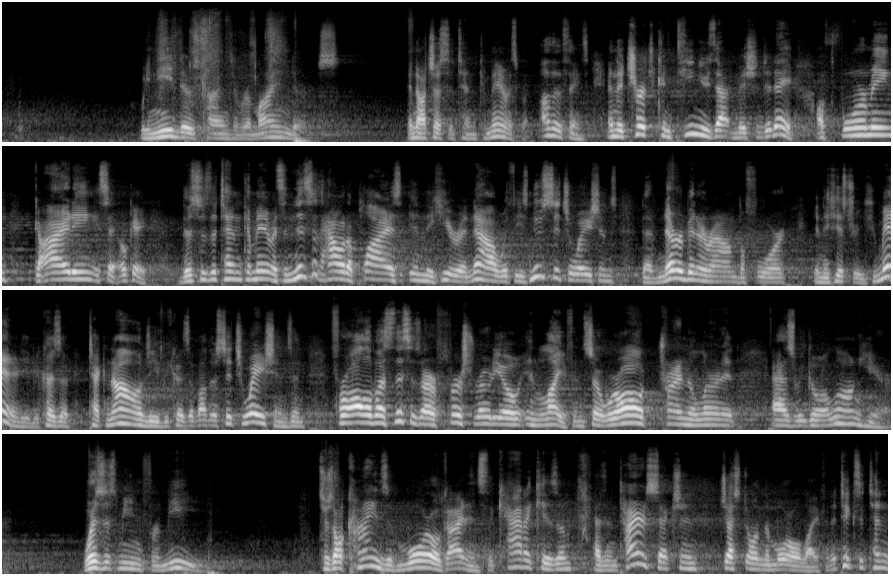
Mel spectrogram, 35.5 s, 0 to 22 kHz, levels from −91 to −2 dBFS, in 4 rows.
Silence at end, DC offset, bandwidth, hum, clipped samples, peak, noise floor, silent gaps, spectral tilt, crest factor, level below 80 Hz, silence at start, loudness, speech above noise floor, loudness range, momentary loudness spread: 0 s; under 0.1%; 14 kHz; none; under 0.1%; -6 dBFS; -60 dBFS; none; -6 dB/octave; 20 dB; -52 dBFS; 1.4 s; -25 LUFS; 36 dB; 8 LU; 14 LU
